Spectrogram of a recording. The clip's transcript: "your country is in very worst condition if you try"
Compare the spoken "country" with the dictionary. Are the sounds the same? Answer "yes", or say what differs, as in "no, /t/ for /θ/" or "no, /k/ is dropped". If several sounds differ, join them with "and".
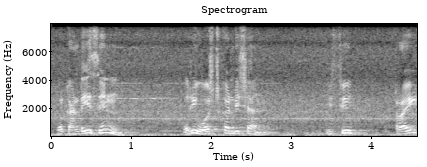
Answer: no, /ɹ/ is dropped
